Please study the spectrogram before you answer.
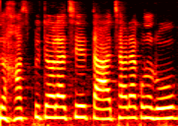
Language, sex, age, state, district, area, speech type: Bengali, female, 45-60, West Bengal, Hooghly, rural, spontaneous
